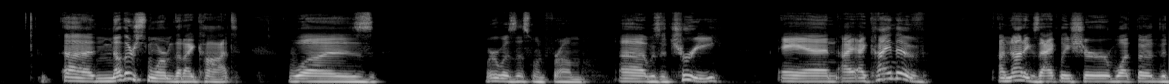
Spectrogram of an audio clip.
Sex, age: male, 30-49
